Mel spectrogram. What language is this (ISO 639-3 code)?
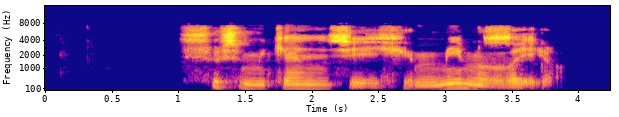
kab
